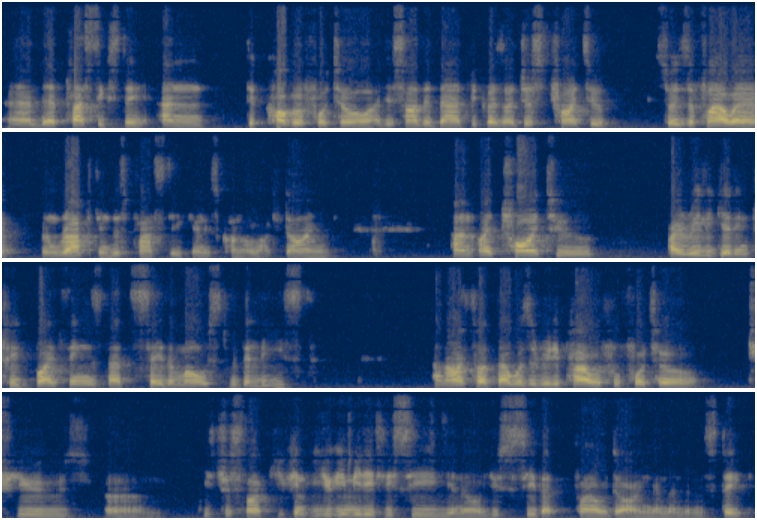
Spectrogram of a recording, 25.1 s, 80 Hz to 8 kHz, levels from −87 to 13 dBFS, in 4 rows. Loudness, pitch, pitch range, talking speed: -21 LUFS, 125 Hz, 115-135 Hz, 190 wpm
